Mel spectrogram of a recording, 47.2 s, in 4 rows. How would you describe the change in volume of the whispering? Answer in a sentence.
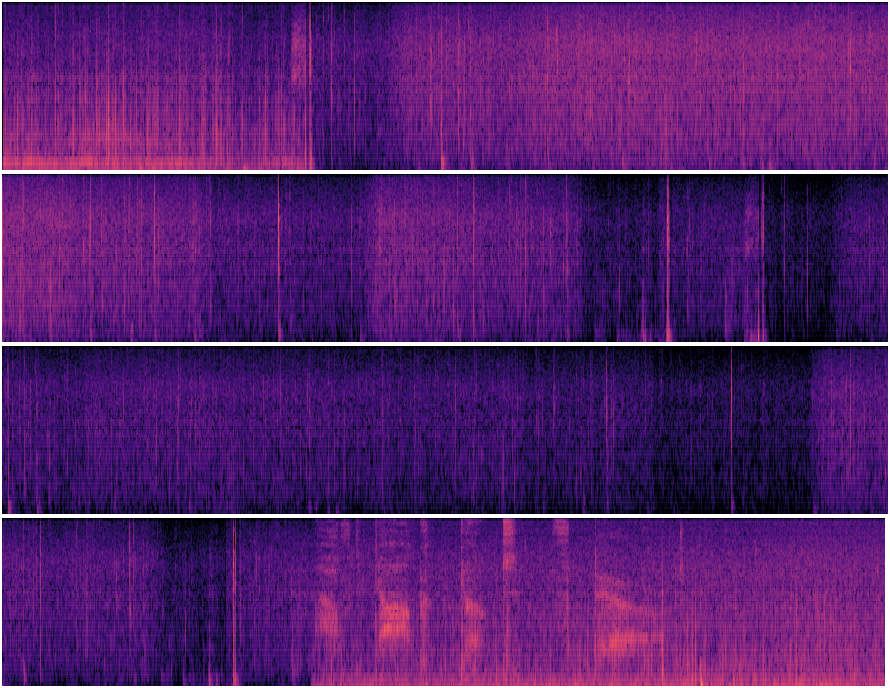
The volume of the whispering goes down.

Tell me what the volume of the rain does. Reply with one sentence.
The volume of the rain goes down, then up.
